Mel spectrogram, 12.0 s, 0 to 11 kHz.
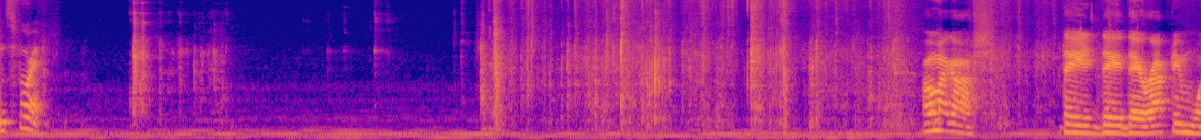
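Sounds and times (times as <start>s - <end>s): packing wrap rustling and crinkling: 4.8s - 11.9s.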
